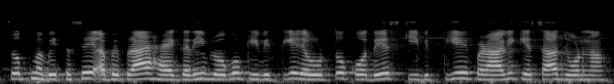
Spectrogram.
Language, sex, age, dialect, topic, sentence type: Hindi, female, 18-24, Awadhi Bundeli, banking, statement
